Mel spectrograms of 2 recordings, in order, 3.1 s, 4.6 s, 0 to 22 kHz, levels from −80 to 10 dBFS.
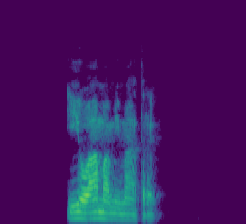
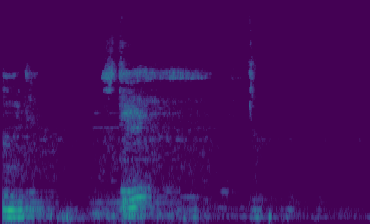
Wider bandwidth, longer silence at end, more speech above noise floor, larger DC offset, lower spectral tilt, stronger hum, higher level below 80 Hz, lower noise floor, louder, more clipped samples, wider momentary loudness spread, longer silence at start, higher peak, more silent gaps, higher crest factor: second, 7.4 kHz vs 16 kHz; first, 1.15 s vs 1 s; first, over 72 dB vs 39 dB; neither; first, -8 dB/octave vs -5 dB/octave; neither; first, -54 dBFS vs -70 dBFS; first, under -90 dBFS vs -73 dBFS; first, -18 LUFS vs -38 LUFS; neither; second, 17 LU vs 21 LU; first, 0.85 s vs 0.05 s; first, -2 dBFS vs -20 dBFS; neither; about the same, 20 dB vs 20 dB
